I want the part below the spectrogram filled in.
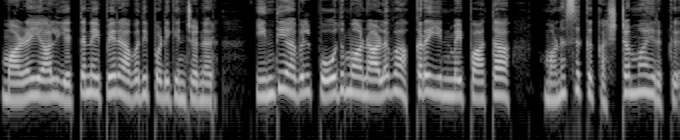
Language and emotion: Tamil, sad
